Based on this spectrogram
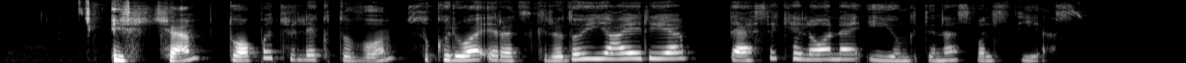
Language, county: Lithuanian, Marijampolė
